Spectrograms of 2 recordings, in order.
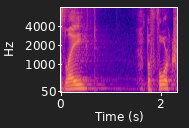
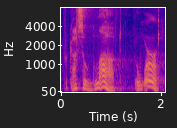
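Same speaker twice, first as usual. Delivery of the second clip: soft reverent echo; 11 dB quieter than usual. Acted. Echoes verse very softly.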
